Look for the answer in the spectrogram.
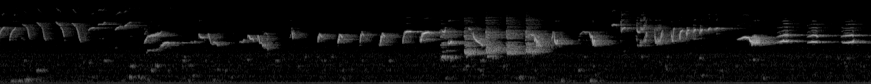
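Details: Female mountain white-eye in breeding condition calling to a male, a vigorous song with phrases of many other birds woven in: a fast, high stream of short down-slurred chirps and twitters, rising into denser warbling bursts, over a faint low hum.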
